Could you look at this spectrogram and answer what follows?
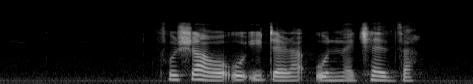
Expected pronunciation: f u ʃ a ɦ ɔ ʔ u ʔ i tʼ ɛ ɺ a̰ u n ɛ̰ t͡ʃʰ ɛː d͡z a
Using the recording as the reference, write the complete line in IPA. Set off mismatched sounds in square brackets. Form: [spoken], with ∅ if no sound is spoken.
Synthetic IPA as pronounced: f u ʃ a ɦ ɔ ʔ u ʔ i tʼ ɛ ɺ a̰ u n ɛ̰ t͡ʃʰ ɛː d͡z a

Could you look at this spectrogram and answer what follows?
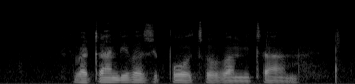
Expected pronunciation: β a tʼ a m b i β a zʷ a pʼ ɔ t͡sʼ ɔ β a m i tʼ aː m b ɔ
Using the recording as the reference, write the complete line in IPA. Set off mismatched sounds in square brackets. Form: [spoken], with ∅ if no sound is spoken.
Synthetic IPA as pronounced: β a tʼ a m b i β a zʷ [i] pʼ ɔ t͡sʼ ɔ β a m i tʼ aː m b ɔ

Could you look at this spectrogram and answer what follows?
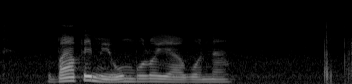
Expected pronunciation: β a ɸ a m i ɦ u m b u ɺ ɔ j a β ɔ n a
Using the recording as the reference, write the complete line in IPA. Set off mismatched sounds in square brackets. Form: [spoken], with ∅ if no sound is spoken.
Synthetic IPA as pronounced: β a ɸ [ɛ] m i ɦ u m b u ɺ ɔ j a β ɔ n a

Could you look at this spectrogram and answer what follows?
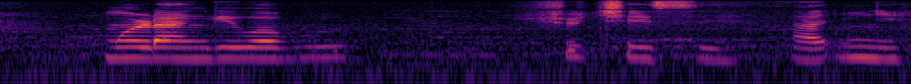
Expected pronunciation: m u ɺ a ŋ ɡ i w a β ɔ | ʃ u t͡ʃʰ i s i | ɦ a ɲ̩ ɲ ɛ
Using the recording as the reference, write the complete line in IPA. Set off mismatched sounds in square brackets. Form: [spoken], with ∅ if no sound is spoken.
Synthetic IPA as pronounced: m u ɺ a ŋ ɡ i w a β [u] | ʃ u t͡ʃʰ i s i | ɦ a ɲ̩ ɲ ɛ

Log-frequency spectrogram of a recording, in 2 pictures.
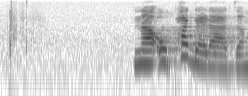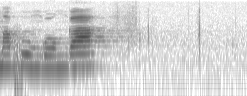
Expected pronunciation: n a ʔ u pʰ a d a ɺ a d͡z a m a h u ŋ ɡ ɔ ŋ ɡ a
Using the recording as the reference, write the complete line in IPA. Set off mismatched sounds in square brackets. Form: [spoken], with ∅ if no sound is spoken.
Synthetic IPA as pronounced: n a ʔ u pʰ a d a ɺ a d͡z a m a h u ŋ ɡ ɔ ŋ ɡ a

